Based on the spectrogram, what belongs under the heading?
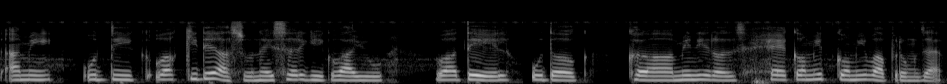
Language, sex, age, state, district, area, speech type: Goan Konkani, female, 18-30, Goa, Pernem, rural, spontaneous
